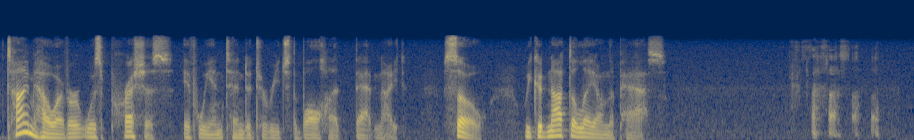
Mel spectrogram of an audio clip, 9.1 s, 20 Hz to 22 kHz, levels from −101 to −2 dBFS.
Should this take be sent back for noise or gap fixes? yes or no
yes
